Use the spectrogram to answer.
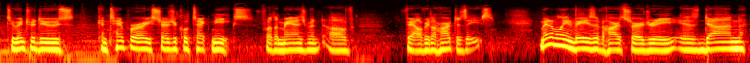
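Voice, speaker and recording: A man with an average-pitched voice speaks as a surgeon in an interview. He explains things formally and precisely, in clinical phrasing. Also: a bit bright. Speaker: heart surgeon. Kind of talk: explanatory interview remarks for a hospital newsreel.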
